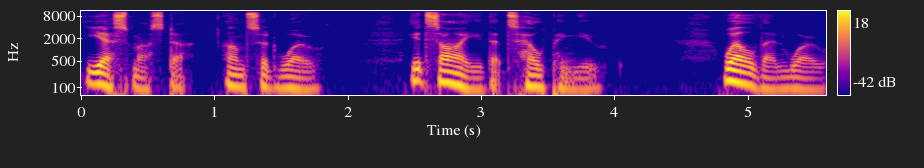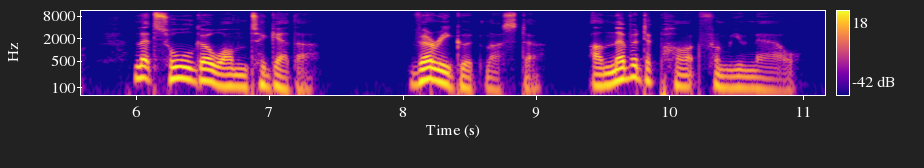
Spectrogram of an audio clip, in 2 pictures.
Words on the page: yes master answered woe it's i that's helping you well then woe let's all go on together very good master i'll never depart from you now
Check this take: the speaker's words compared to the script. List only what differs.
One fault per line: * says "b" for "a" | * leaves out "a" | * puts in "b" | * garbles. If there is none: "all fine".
all fine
